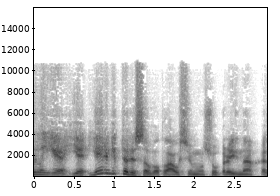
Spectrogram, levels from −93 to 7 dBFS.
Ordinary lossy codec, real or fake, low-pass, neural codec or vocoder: MP3, 48 kbps; fake; 10.8 kHz; codec, 16 kHz in and 24 kHz out, 0.6 kbps, FocalCodec, streaming, 4096 codes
